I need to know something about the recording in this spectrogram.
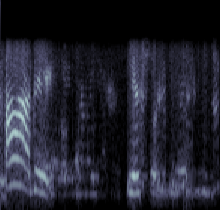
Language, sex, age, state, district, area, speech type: Sanskrit, female, 18-30, Kerala, Thrissur, urban, conversation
